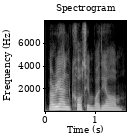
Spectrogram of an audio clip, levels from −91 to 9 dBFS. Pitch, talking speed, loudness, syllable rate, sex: 180 Hz, 255 wpm, -15 LUFS, 6.2 syllables/s, female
